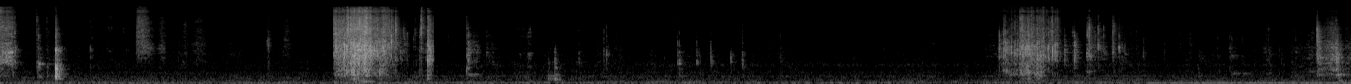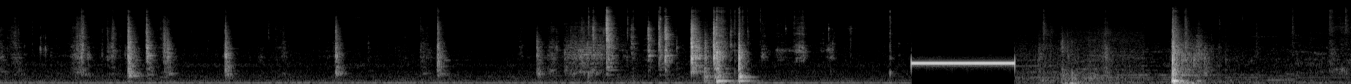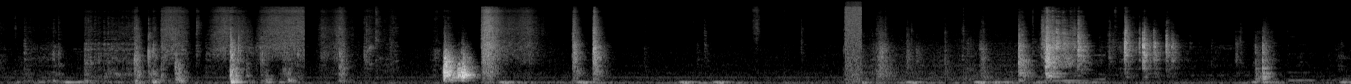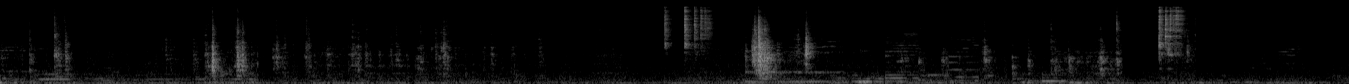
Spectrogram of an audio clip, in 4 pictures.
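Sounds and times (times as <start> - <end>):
steady beep: 22.6 - 23.7
computer parts clicking and rustling: 42.2 - 46.2.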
